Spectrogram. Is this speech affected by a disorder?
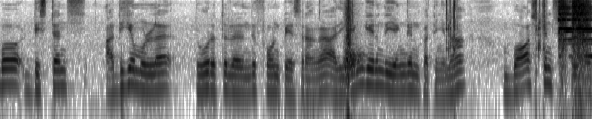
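No.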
